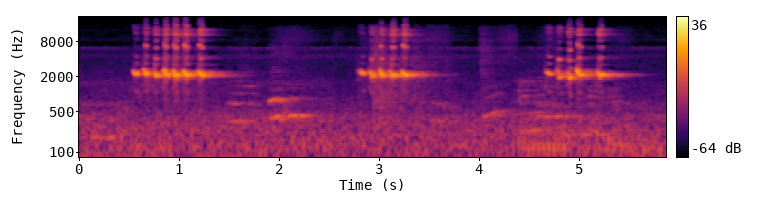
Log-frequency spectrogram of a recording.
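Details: Sooty-headed bulbul lure recording: three harsh, buzzy chattering bursts about two seconds apart, each a rapid rattle of notes trailing off, with faint low sounds between.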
